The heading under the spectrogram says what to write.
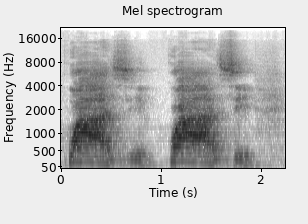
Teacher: Então a gente tem o u sendo a semivogal e o a como vogal e eu não tive obstrução nasal nenhuma eu falei normalmente o a fluiu aqui na minha pronúncia quase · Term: crescente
